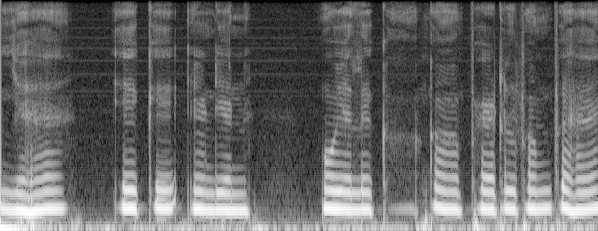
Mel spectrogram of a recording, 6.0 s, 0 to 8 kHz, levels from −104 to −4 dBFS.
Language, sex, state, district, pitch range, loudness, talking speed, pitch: Hindi, male, Chhattisgarh, Sukma, 180-195 Hz, -14 LUFS, 80 wpm, 190 Hz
